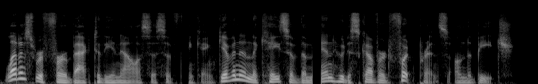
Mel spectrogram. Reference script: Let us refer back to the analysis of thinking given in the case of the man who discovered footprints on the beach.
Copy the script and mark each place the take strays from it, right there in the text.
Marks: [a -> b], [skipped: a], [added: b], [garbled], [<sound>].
Let us refer back to the analysis of thinking [dropout] given in the case of the man [dropout] who discovered footprints on the beach.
